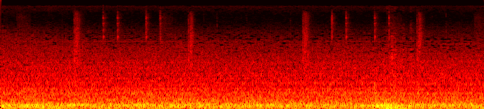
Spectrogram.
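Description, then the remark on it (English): Steady low road rumble from inside a car moving along a major road after getting out of a traffic jam, a constant engine and tyre drone with faint high clicks and ticks scattered over it, no voices. “We are no longer, as the title says, stuck in a traffic jam. We are just commuting at this point.”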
